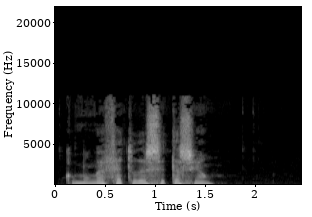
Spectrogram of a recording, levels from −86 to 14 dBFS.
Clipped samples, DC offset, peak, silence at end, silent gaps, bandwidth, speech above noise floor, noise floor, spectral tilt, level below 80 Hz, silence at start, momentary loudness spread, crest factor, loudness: under 0.1%; under 0.1%; -4 dBFS; 0.9 s; none; 11.5 kHz; 48 dB; -72 dBFS; -3 dB/octave; -52 dBFS; 0.1 s; 13 LU; 22 dB; -23 LUFS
